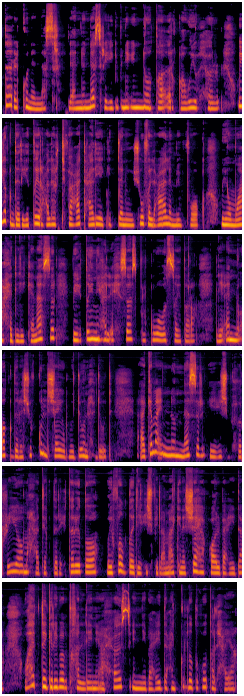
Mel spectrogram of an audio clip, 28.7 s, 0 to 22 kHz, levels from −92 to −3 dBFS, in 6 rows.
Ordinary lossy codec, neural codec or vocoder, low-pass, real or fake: none; vocoder, 44.1 kHz, 128 mel bands every 256 samples, BigVGAN v2; none; fake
